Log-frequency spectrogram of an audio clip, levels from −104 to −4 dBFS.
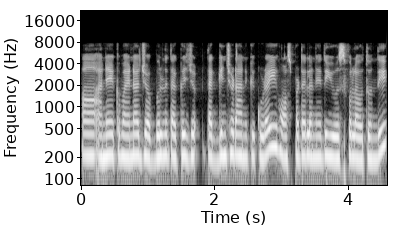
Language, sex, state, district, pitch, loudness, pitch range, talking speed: Telugu, female, Andhra Pradesh, Srikakulam, 205 Hz, -13 LUFS, 195-210 Hz, 145 wpm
